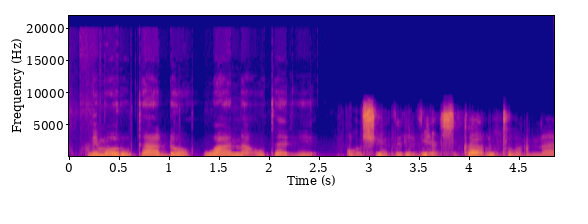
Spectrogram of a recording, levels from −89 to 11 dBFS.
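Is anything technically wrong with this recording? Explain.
Yes. From 2.71 s, right after "tandũ wa na ũtarii", a call bitrate drop makes the speech muffled and coarse through the end of the clip. The encoder was starved of bits, which fits a fall from about 48 to 6 kbps. It quantised coarsely and cut the top band from 20 kHz to 8 kHz, and it never recovers.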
